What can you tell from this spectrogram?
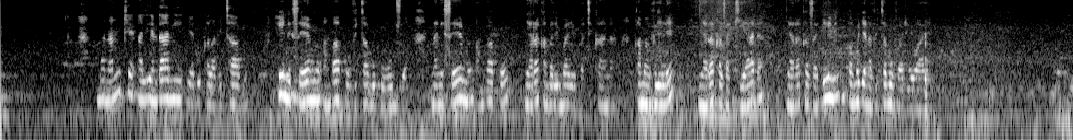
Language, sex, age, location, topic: Swahili, female, 18-24, Dar es Salaam, education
